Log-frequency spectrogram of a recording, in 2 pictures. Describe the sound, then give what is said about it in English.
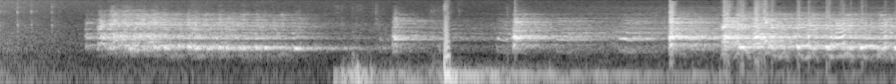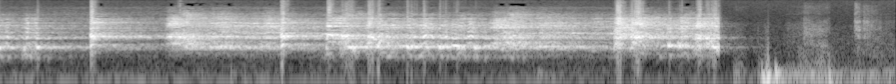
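Several wild turkeys gobble loudly, their rattling calls overlapping in bursts for most of the nine seconds, with brief low thumps between them and no talking. “Wild turkeys. They seem to be everywhere, don't they?”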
